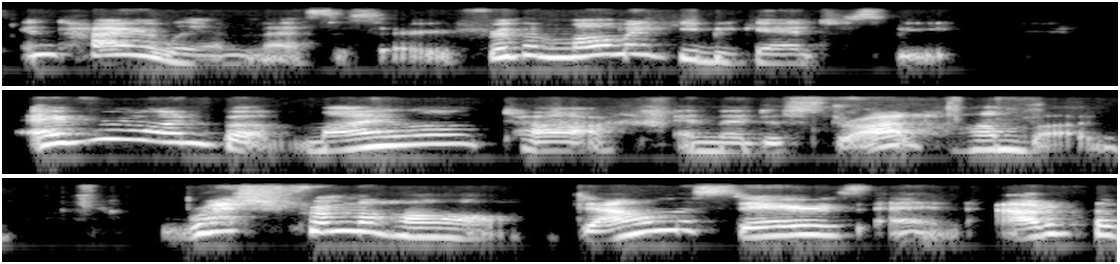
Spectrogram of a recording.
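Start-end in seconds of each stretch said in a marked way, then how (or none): none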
